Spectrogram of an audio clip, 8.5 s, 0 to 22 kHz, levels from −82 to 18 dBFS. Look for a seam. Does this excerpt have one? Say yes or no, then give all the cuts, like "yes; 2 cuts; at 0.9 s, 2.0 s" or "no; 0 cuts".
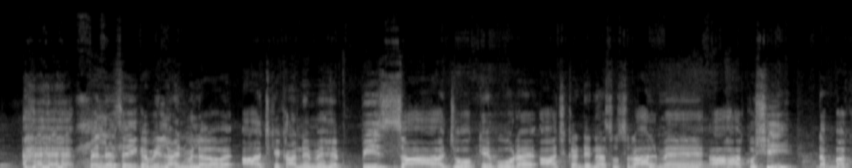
no; 0 cuts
